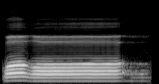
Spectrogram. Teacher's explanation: دونوں کو پر پڑھیں گے، طا کو بھی پر پڑھیں گے، غین کو بھی پر پڑھیں گے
